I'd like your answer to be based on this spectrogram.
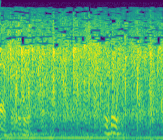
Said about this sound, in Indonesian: Nah, makanya saya senang sekali. Saya kira anu perlu kita tepuk tangan.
